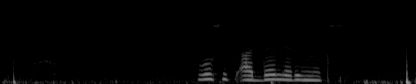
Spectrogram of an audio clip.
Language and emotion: Russian, neutral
